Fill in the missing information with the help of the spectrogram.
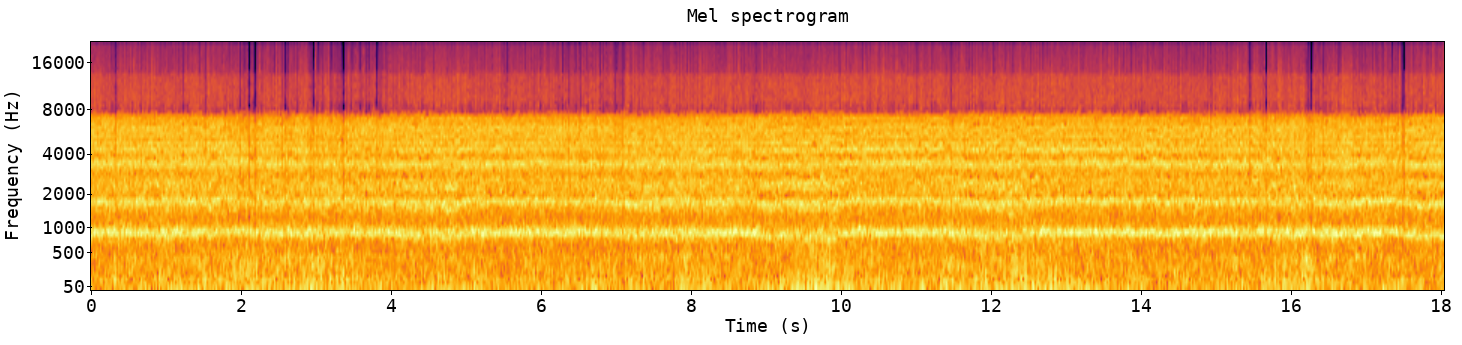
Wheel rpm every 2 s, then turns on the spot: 230, 240, 220, 230, 220, 230, 230, 230, 230.
none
